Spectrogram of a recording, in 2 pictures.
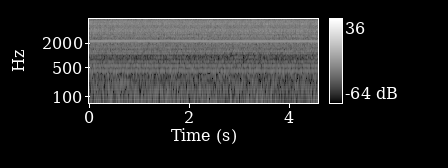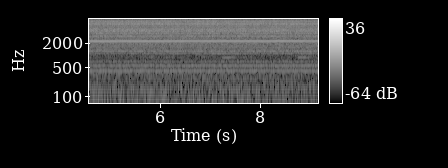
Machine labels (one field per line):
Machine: pump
